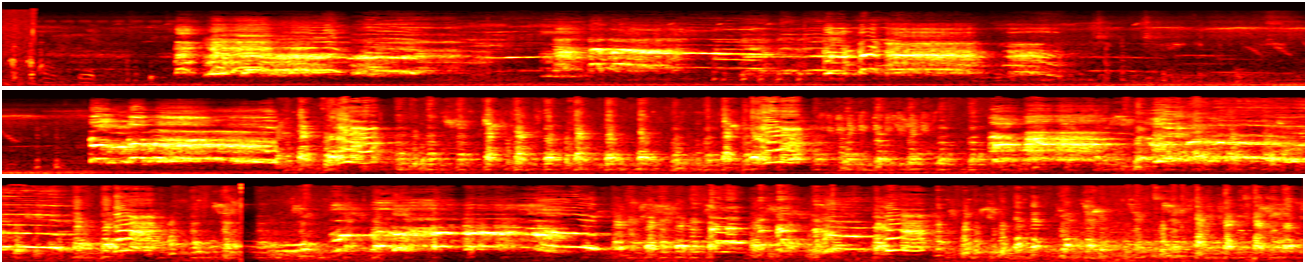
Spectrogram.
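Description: Bantam roosters crowing again and again, with a quieter lull about eight seconds in, then denser, overlapping crowing from about ten seconds on.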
